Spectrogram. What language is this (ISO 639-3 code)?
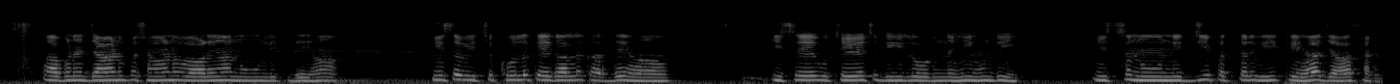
pan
